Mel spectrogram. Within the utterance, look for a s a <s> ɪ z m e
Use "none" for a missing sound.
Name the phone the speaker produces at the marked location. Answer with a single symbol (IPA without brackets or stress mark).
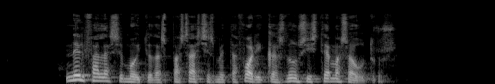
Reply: ʃ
